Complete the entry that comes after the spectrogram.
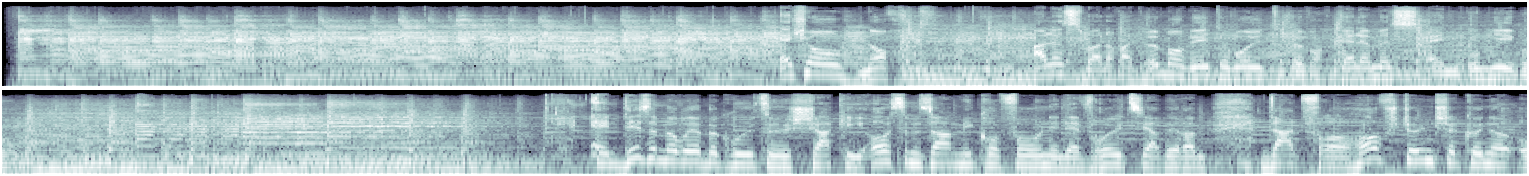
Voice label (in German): Kelmiser Mundart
